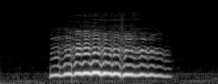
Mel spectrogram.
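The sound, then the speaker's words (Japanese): A voice imitates a donkey's bray with a single loud, drawn-out wavering cry lasting just over a second, rising and then trailing off against a quiet background. “ロバは、”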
